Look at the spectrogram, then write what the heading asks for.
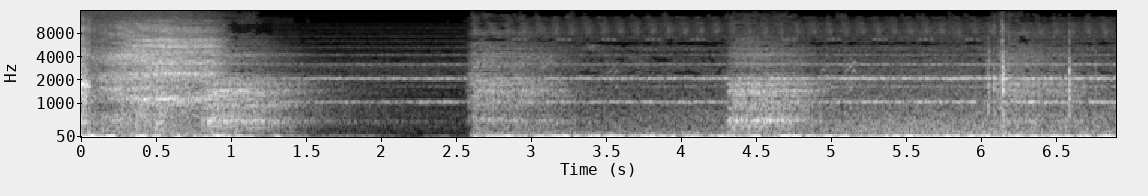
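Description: Slow, heavy breaths rasp, a long noisy exhale followed by a quiet pause, then more drawn-out breaths over a faint steady hum, with no talking.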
